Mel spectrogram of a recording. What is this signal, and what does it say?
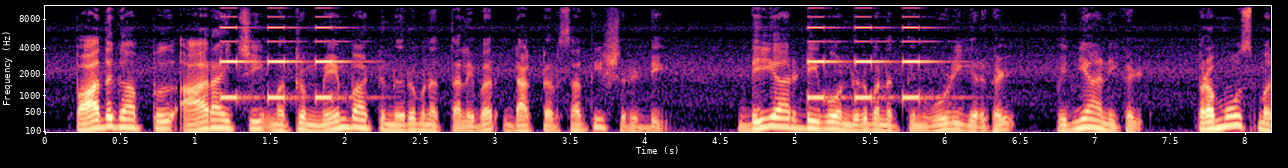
Beep code, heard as beeps from a small speaker, played twice, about 950 Hz, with room echo and speech in Tamil. 3 short. In AMI BIOS tables: failure in the first 64 KB of memory; in Dell tables: chipset error.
